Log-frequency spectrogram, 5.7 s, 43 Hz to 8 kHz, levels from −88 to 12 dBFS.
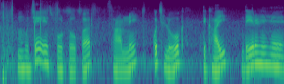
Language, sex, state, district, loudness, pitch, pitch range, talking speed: Hindi, male, Madhya Pradesh, Katni, -20 LUFS, 140 Hz, 115-155 Hz, 115 wpm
